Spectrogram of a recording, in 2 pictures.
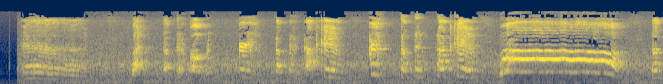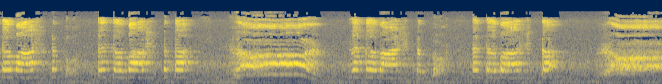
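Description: A bird belts out a rock song in raspy, screeching bursts, with choppy phrases broken by a few long, wailing held notes. It's loud and continuous, and nobody talks over it.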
